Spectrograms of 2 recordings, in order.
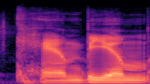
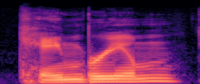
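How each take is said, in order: First: No R sound follows the first syllable. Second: An R sound follows the first syllable. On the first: The speaker calls it right. "the actual word is cambium" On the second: The speaker calls it wrong. "I kept calling it cambrium"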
